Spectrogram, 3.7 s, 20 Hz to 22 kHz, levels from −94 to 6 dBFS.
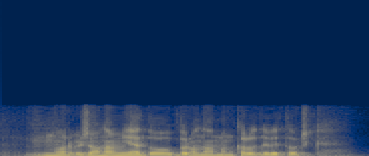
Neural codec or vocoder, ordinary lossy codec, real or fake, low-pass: codec, 16 kHz, about 1 kbps, DyCAST, with the encoder's durations; none; fake; 7.2 kHz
